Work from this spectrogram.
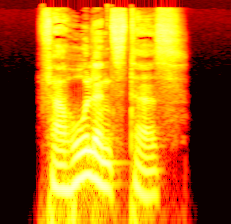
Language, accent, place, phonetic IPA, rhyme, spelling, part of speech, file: German, Germany, Berlin, [fɛɐ̯ˈhoːlənstəs], -oːlənstəs, verhohlenstes, adjective, De-verhohlenstes.ogg
- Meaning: strong/mixed nominative/accusative neuter singular superlative degree of verhohlen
